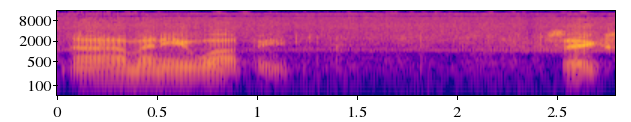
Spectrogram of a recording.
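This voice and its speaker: An actor playing a patient, obliging American general store keeper with a folksy, coaxing manner in a radio western. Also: male voice, low voice, unhurried, pushed and bright, full character voice. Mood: patient, helpful. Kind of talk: old-time radio western acting. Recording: dull, faintly noisy vintage radio.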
